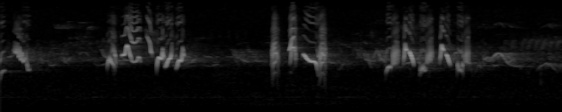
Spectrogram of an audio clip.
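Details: Brown Thrasher singing in Harvey County, Kansas, where it arrives each spring. Its song repeats phrases once, twice or three times and includes mimicry; a white-eyed vireo call is among them. Bursts of clear, varied, slurred whistles and chirps come in groups with short pauses.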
